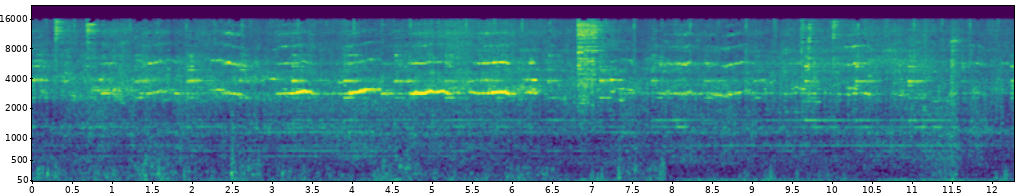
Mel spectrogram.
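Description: Freight train passing a grade crossing: diesel locomotives, one an ex-Canadian National unit, rumble by, then tank cars roll over the rails. Wavering high wheel squeal rides above the rumble for about the first half.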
